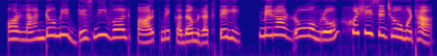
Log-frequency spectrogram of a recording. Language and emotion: Hindi, happy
